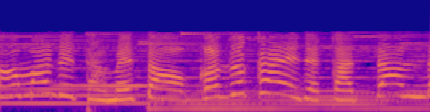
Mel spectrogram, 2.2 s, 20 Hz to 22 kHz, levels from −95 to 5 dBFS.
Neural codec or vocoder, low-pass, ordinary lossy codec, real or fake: none; none; none; real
